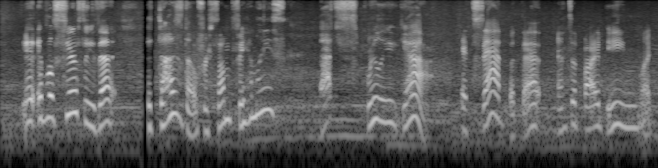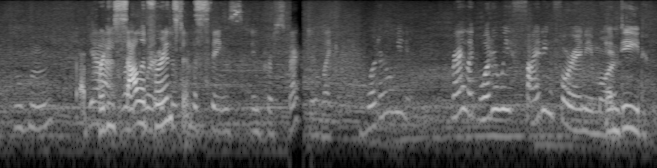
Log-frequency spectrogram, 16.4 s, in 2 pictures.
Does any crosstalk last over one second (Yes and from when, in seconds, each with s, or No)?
Yes, from 9.4 s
